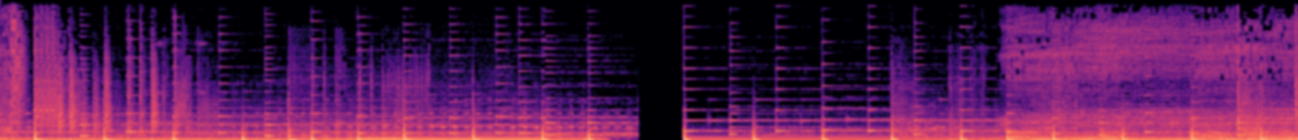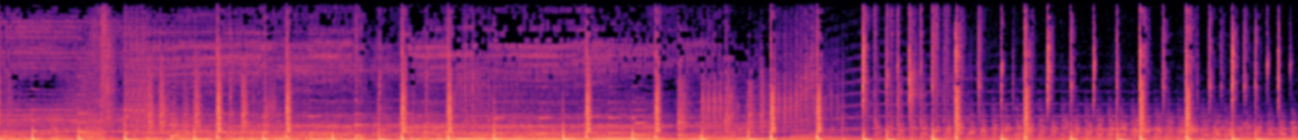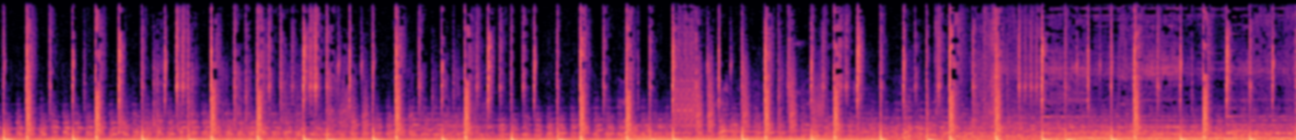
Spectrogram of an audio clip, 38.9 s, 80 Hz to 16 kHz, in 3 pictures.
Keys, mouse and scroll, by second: 0.0 ctrl+-, 0.3 ctrl+-, 0.4 ctrl+=, 0.6 ctrl+=, 0.6 space, 1.6 space, 2.3 space, 2.5 double click, 3.4 right click, 4.5 Return, 4.9 ctrl+-, 5.1 ctrl+-, 5.3 ctrl+-, 7.2 alt+click, 7.9 space, 9.2 double click, 10.7 ctrl+c, 10.7 typing, 13.4 double click, 14.4-15.2 typing, 17.6 ctrl+-, 17.9 ctrl+-, 22.0 ctrl+=, 22.3 ctrl+=, 22.7 space, 24.1 ctrl+-, 25.5 ctrl+=, 25.9 ctrl+=, 26.1 ctrl+=, 26.5 space, 27.7 ctrl+=, 28.0 space, 28.7 ctrl+=, 29.1 p, 31.0 double click, 31.2 space, 31.4 ctrl+=, 31.4 space, 31.6 ctrl+-, 32.2 alt+click, 32.8 ctrl+=, 32.9 space, 34.0 ctrl+z, 34.7 ctrl+-, 34.8 space, 35.4 space, 36.4 shift+click, 36.7 ctrl+z, 37.2 space, 38.0 space.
